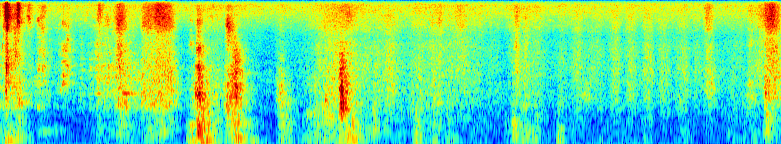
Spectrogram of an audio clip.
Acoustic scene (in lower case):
restroom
